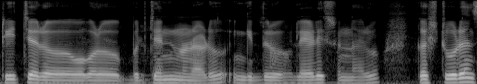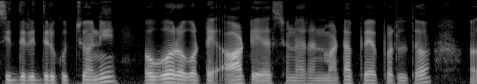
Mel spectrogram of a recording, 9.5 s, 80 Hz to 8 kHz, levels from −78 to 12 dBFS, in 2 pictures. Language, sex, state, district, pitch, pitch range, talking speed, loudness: Telugu, male, Andhra Pradesh, Annamaya, 115 Hz, 105-125 Hz, 90 wpm, -21 LUFS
